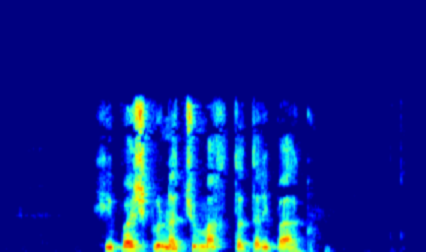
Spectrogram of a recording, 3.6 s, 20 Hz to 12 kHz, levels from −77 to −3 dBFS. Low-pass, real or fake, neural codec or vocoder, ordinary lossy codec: 7.2 kHz; real; none; AAC, 64 kbps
